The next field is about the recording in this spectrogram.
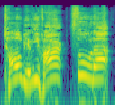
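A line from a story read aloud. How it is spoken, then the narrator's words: Sudden theatrical shout. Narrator (Chinese): 忽然从身后传来一声像京戏里叫板一样的喊声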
